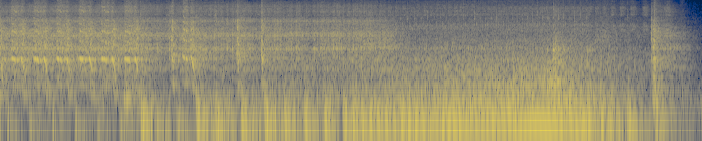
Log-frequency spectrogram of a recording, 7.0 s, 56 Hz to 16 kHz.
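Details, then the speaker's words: Cheap Chinese buggy sitting 2 years, air cleaner removed: starter churns unevenly for seconds, brief weak hum then dies without catching; fuel delivery issue, since gas down the carburetor made it run briefly. "Yep. Well, it's definitely a fuel delivery issue because I poured a little bit of that gas out and it looked pretty good."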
